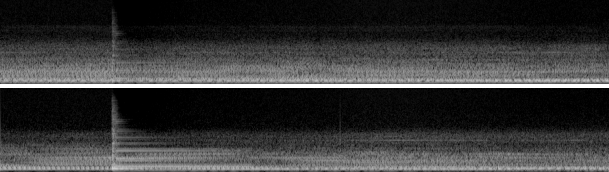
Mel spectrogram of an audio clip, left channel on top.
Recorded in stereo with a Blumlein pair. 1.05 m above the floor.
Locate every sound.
1.1 s a guitar: 25° right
